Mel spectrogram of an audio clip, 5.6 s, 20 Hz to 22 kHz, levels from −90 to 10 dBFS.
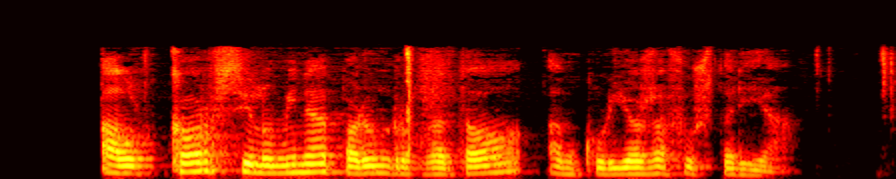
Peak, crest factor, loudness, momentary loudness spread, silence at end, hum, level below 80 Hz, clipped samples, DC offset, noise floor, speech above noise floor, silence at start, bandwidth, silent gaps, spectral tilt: -2 dBFS; 16 dB; -17 LUFS; 12 LU; 0 s; none; -60 dBFS; under 0.1%; under 0.1%; under -90 dBFS; over 73 dB; 0.65 s; 8 kHz; 5.36-5.47 s; -5 dB/octave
